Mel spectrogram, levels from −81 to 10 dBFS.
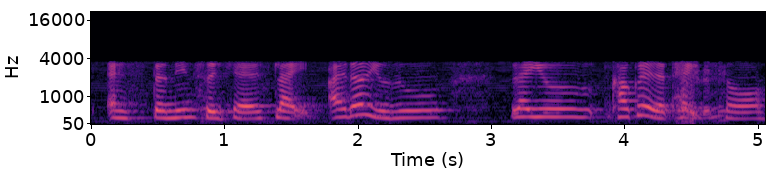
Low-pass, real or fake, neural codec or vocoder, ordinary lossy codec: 3.6 kHz; real; none; none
